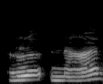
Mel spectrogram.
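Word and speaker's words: renard: and you have a the D is silent RAR which means a fox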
